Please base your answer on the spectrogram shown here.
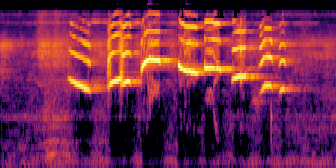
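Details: Wild forest Oriental magpie-robin singing a rapid run of clear, varied whistled notes, sliding up and down and bunched into short bursts, with a faint low hum beneath.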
